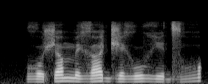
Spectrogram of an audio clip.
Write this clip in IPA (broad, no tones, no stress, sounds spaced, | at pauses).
ɣ o ʃ ɐ m e ɣ ɐ d͡ʒ e ɣ u ɣ i d͡z ɔ̤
